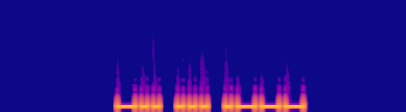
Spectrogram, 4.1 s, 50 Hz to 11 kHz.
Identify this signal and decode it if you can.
Morse code, heard as a keyed tone, about 20 wpm, 700 Hz. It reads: DSJ
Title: Three Challenging Letter-Number Combinations 20wpm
